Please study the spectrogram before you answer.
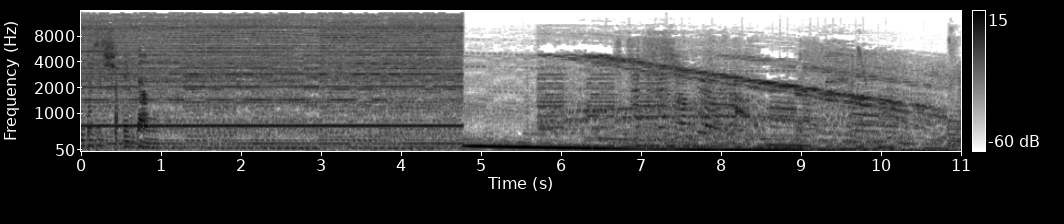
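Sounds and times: electronic tone gliding downward: 0.0 - 11.0
steady electronic hum: 0.0 - 11.0.

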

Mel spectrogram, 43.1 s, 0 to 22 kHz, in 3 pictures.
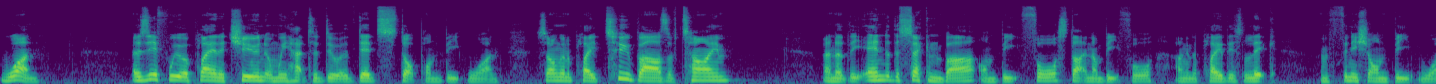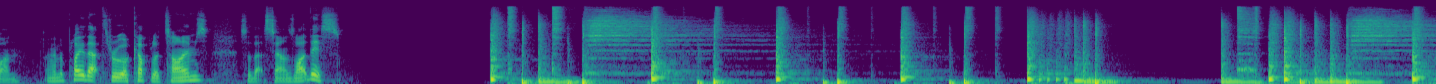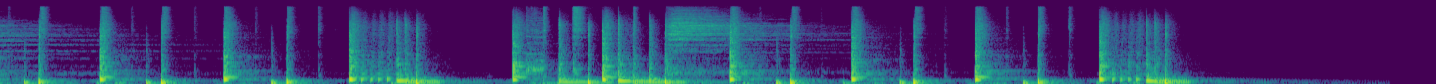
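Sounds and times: drum kit playing: 19.3 - 25.7, 26.6 - 40.7.

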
